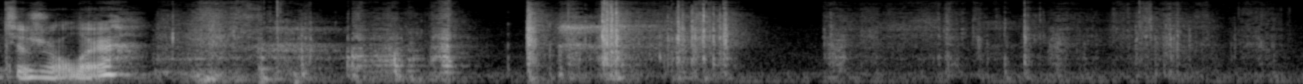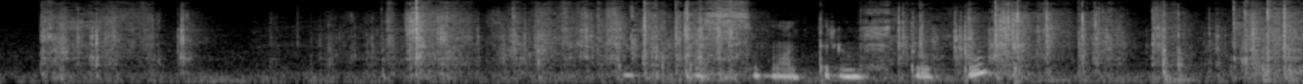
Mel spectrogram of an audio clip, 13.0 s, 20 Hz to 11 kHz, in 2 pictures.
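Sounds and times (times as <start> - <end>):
cardboard packaging rustling: 0.8 - 13.0.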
